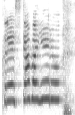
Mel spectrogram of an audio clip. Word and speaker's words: Tres Caballeros: how do you say it? – Tres Caballeros. – That's right.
